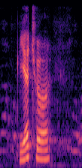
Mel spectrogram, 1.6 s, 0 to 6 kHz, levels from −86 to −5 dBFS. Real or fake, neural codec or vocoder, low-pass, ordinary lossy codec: fake; codec, 24 kHz, 3.1 kbps, DualCodec; 5.4 kHz; none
